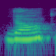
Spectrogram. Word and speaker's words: don't: Then don't watch. Muitas vezes eles não pronunciam esse T na palavra don't e dizem simplesmente don't, don't.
